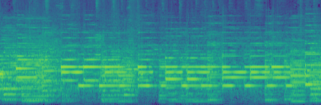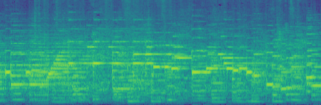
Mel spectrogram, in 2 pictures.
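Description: Traditional hot-jazz band playing, with the piano carrying a run of melody notes over a pulsing bass line and steady rhythm section.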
